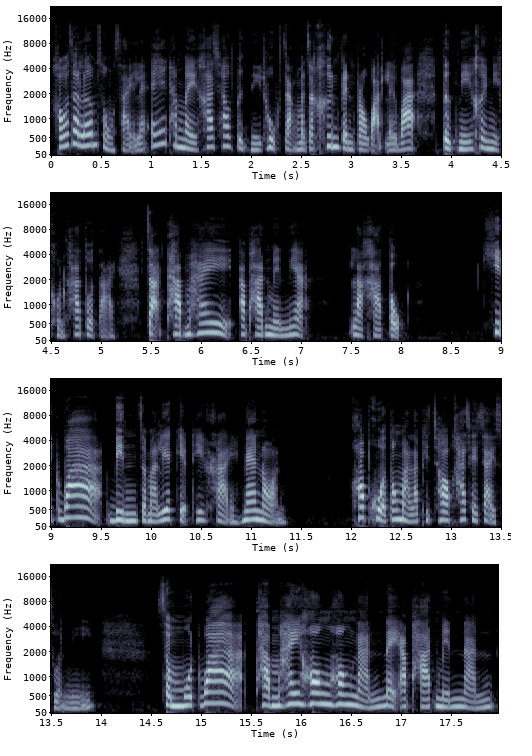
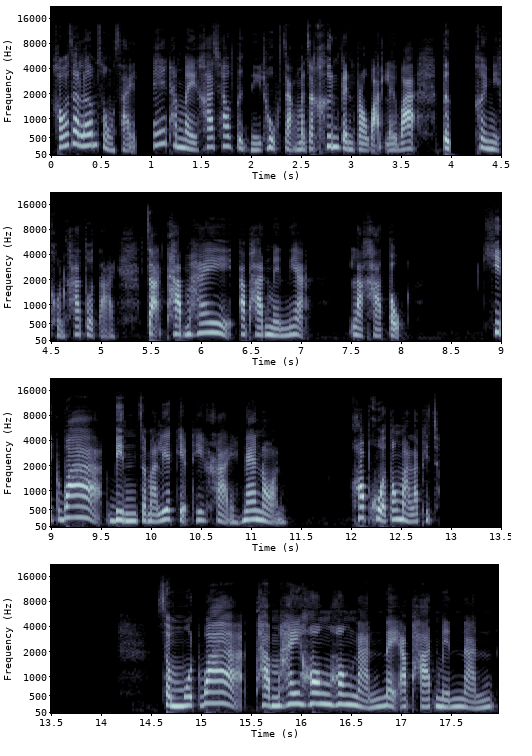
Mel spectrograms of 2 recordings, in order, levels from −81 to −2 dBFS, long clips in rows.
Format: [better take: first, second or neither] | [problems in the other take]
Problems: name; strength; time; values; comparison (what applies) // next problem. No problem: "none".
first | audio cutting out; at 1 s, at 4 s and at 13 s for 1.5 s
